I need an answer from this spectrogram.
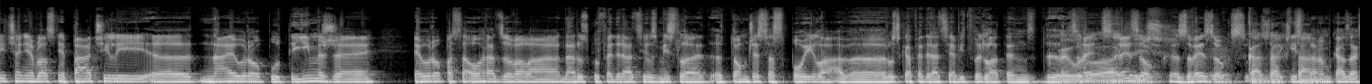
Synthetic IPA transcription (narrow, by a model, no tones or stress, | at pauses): it͡ʃaɲɪaʋlasɲɛpaːt͡ʃili | naɛʊɾɔːput̪iːmʒɛ | ɛʊɾɔːpasa̰ʔɔɦɾad͡zɔʋalanaɾuskufɛd̪ɛɾaːt͡siuvzmislɛt̪ɔmʒɛsaspɔjilaaɾuskafɛd̪ɛɾaːt͡siaʋit̪ʋɔrɾilat̪ɛnɛzʋɛzɔkzʋɛzɔkzuɛkist̪anɔmkazax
